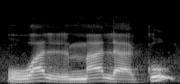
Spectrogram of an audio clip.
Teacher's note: واو لام زبر ول واو کو جب پڑھیں گے دونوں ہونٹ گول کرنے ہیں، پھر واو کا مخرج سے ادا ہوگا. والملک کاف پیش کو، اس کاف کو ہم نے موٹا نہیں کرنا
